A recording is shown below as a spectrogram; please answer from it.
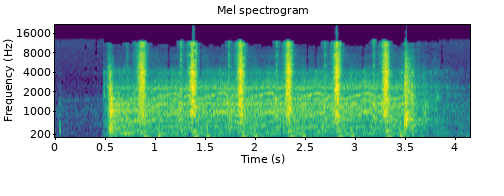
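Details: Hamm DV3K roller/packer bought inoperable at auction, cranked after work on it with oil pressure present: slow rhythmic cranking about two compression beats a second for three seconds, never fires; cranks but won't start.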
